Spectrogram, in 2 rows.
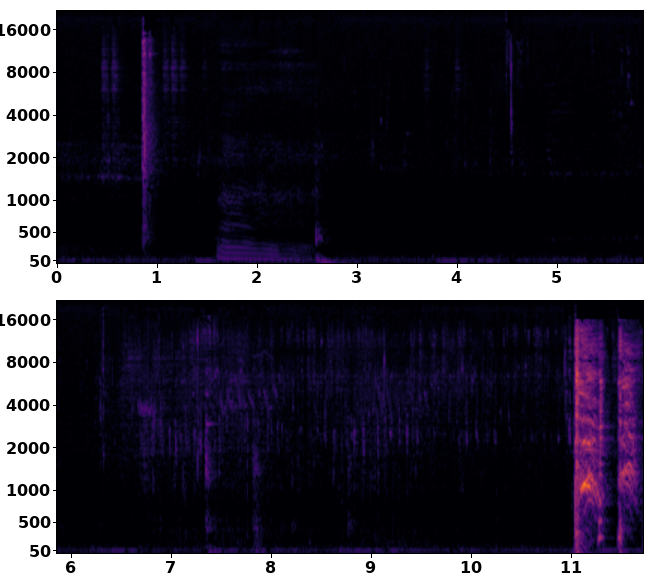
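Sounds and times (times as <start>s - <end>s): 
faint sipping of wine: 3.3s - 11.7s
person coughing after sipping wine: 11.0s - 11.7s.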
